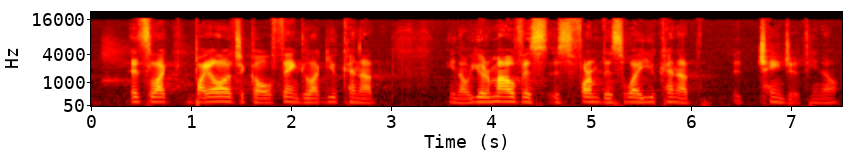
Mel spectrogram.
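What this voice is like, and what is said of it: Slight non-native accent. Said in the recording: “do I have an accent? Yeah, you do ... you would hear the slight, you know, accent in my speech ... I will never sound as a native speaker”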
